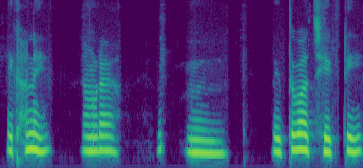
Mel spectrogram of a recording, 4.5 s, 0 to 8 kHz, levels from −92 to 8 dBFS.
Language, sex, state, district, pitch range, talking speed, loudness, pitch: Bengali, female, Jharkhand, Sahebganj, 195-225 Hz, 80 wpm, -16 LUFS, 210 Hz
